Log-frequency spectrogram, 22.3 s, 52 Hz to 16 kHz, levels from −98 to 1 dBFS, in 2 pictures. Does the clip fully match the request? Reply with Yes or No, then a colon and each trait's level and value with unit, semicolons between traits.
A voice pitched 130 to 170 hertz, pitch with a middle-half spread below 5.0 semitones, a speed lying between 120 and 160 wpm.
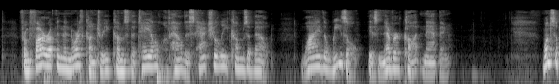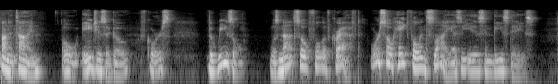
No: medium, 140 Hz; wide, 5.4 semitones; slow, 135 wpm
